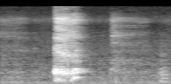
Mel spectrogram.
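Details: Young child with a cold (cough and runny nose), still coughing a little though sleeping better at night: a single short, dry cough with faint room sounds after.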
